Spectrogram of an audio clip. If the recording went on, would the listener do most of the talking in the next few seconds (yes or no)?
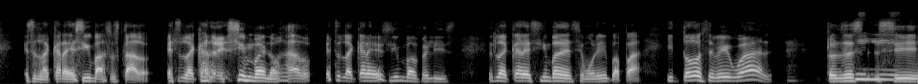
no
